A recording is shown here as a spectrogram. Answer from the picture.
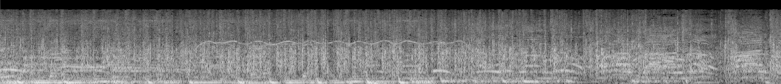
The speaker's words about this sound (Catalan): Exacte, sí, sí, mira, deixa'm, jo el celebraré, però amb doble aplaudiment. Per fi s'acaba aquest punyetero any.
